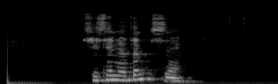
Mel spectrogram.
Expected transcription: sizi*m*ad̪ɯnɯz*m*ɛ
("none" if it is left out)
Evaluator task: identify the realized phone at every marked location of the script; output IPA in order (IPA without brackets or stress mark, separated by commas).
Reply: n, n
